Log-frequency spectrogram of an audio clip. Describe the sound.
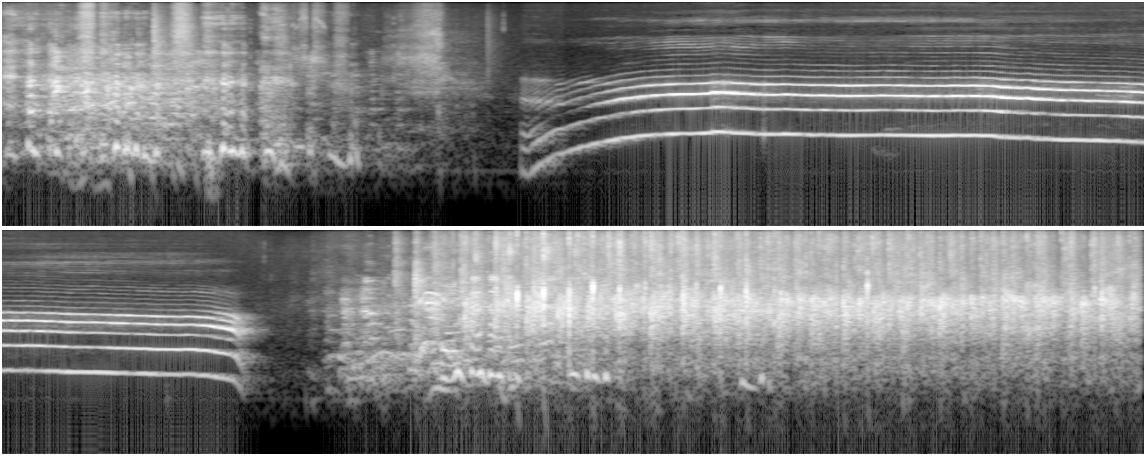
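A person imitates a wolf howl: one long, steady, rising-then-held tonal cry of about nine seconds, framed by loud audience laughter and applause before and after.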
